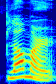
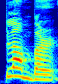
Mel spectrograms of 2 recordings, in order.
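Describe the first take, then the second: First: No b sound is heard after the m. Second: A b sound is heard after the m. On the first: The speaker calls it right. "यहाँ बी silent है" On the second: The speaker calls it wrong. "बिल्कुल नहीं"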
